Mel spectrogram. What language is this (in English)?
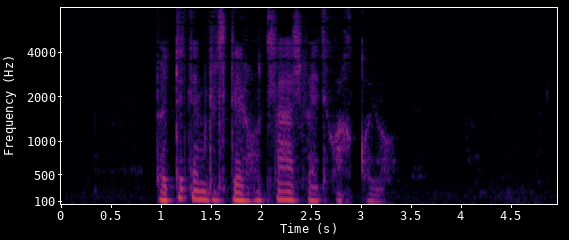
Mongolian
